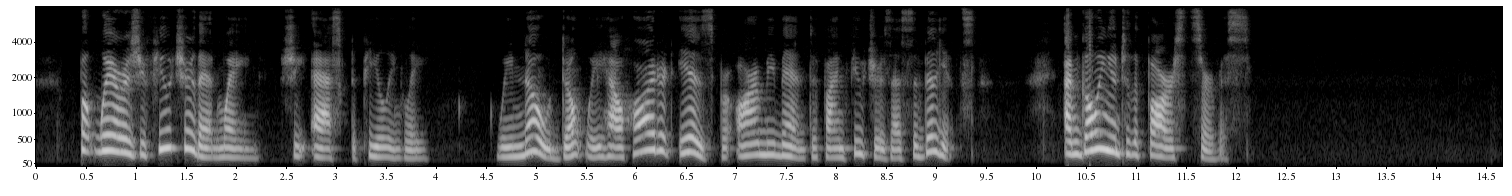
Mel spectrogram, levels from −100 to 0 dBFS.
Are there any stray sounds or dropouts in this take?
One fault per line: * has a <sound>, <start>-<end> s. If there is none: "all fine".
all fine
